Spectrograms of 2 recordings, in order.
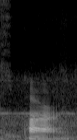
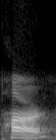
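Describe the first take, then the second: First: "স্পার্ক" lower, with no puff on the P; unforced P after S. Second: "পার্ক" loud and rising, with a puff on the first sound; forceful aspirated P. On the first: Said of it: "এক্ষেত্রে জোর দেই না". ("স্পার্ক"-এ "প"-তে জোর না দিয়ে) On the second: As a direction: blast the opening of "পার্ক". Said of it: "pressure দিয়ে উচ্চারণ করি". ("পার্ক"-এর শুরুতে শ্বাস ছেড়ে জোরে) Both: Shown as a demonstration.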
